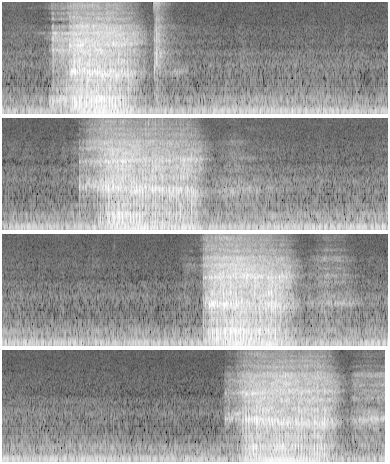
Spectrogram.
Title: #snoring #snoringasmr #sleepsounds #snoringsleepingsoundeffect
